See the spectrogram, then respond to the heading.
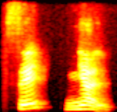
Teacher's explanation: tanto si estamos hablando de una palabra aguda por qué porque su sílaba tónica o fuerza de voz recae sobre la última posición · la sílaba tónica recae sobre la última posición nuevamente estamos hablando de una palabra aguda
